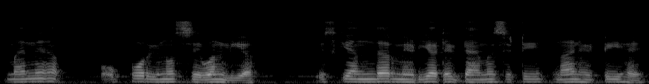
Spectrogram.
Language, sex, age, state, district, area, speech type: Urdu, male, 45-60, Maharashtra, Nashik, urban, spontaneous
